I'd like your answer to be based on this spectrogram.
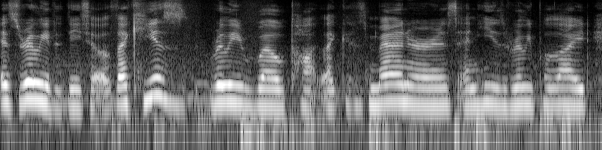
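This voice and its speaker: In a Chinese accent, a woman talks at a moderate pace with hardly any pauses, her medium-pitched voice monotone and flat in intonation. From Taiwan (Taipei). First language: Mandarin Chinese. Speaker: fan vlogger and artist. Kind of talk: casual vlog talk.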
